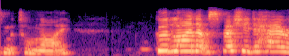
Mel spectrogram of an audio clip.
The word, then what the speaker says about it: McTominay: his name was it tommy nay or mctominay i feel like it's mctominay good lineup especially the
